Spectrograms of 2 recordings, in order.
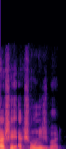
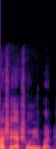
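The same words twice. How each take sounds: The two takes are said the same way.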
